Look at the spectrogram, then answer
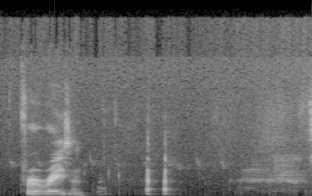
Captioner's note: laughs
